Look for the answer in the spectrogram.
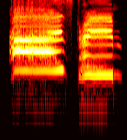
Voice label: dwarf scream ice cream english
